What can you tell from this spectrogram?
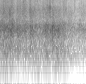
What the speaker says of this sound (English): We can give you a round of applause as well.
